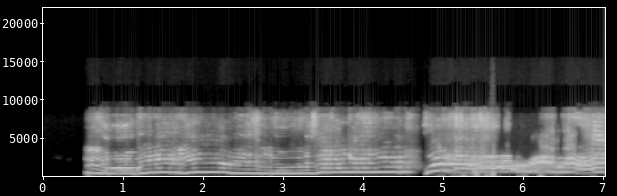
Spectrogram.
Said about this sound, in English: Why are you yelling?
